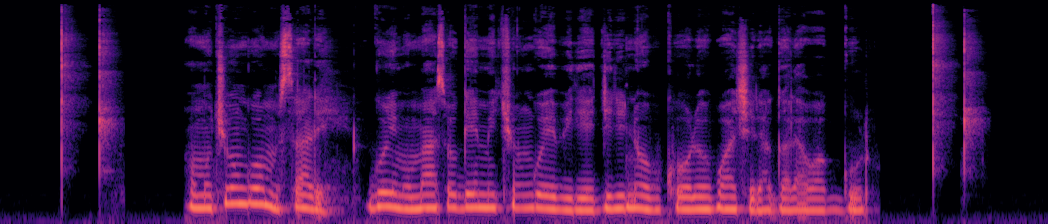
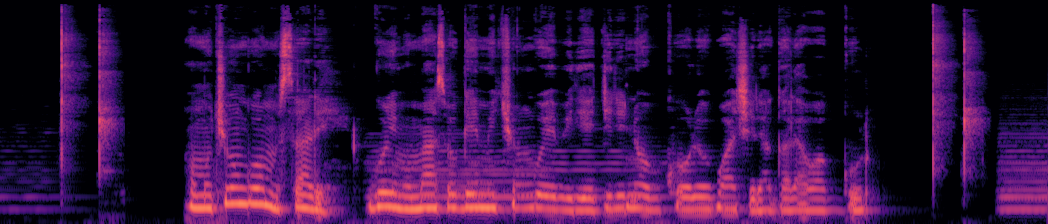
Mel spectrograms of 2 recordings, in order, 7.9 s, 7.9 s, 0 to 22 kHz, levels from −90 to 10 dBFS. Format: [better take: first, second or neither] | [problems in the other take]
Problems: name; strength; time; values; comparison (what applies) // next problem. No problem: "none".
first | noise reduction (classical method log-MMSE)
